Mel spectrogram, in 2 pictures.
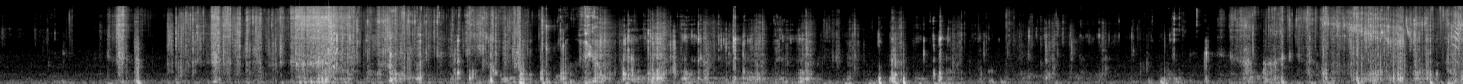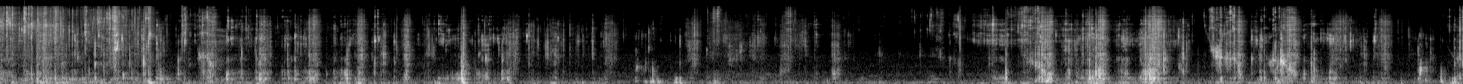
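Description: Crunching and chewing of crispy grilled whole beef large intestine (daechang), close to the microphone. It comes in three loud spells about ten seconds apart, with quieter chewing between them.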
